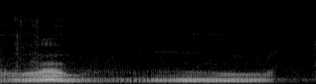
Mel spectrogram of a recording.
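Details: Siberian husky making a low, drawn-out groaning howl on command when told to say his prayers; a brief rise near the start, then a steady moaning tone lasting about two seconds before fading.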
